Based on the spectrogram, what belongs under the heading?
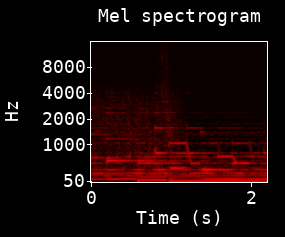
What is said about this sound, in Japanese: あなたの耳には泡の音と私の声だけが響き渡る。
